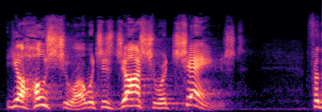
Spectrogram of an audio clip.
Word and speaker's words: Yehoshua: But Joshua is actually pronounced Yehoshua, which means Yahweh saves.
